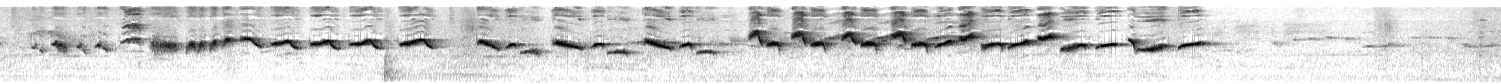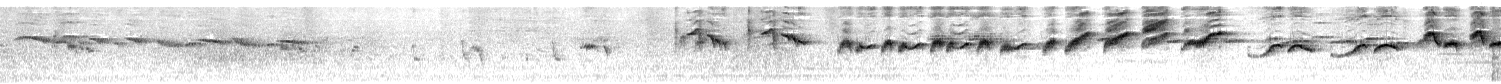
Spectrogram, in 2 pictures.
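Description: Chinese hwamei singing: fast runs of loud, slurred whistled notes. About twelve seconds in the song drops to a quieter stretch of softer notes, and the loud runs resume about twenty-two seconds in.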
